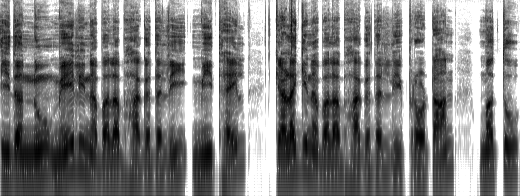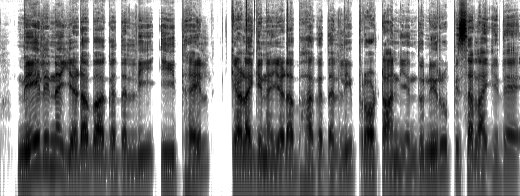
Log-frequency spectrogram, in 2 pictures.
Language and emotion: Kannada, neutral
